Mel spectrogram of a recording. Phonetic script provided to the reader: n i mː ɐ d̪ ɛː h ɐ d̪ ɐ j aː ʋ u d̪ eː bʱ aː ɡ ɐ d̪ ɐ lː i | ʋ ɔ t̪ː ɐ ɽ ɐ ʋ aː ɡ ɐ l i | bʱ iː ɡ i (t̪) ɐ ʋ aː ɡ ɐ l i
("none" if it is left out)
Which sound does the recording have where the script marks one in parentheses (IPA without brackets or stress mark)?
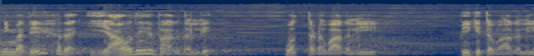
t̪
